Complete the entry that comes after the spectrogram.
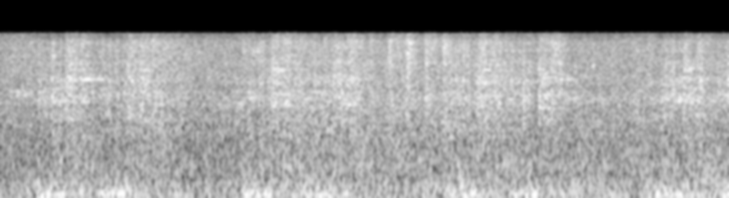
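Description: A freight train of autorack cars rolling past at close range. The wheels make a steady rumble, with a clickety-clack swell about every two seconds as each set of car wheels goes by.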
